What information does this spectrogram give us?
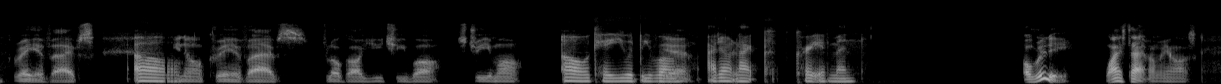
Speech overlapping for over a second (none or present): none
